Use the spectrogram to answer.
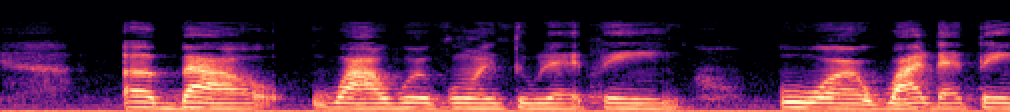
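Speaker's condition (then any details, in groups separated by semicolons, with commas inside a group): Cerebral palsy, spastic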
